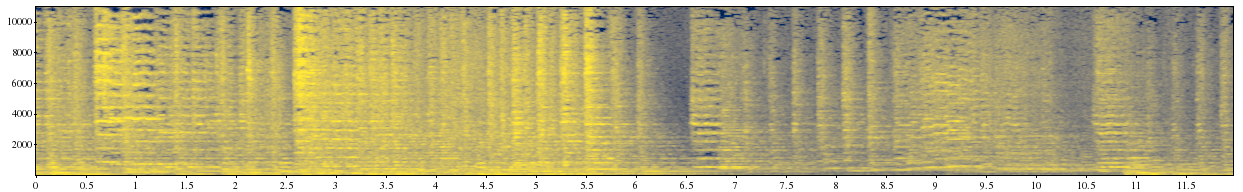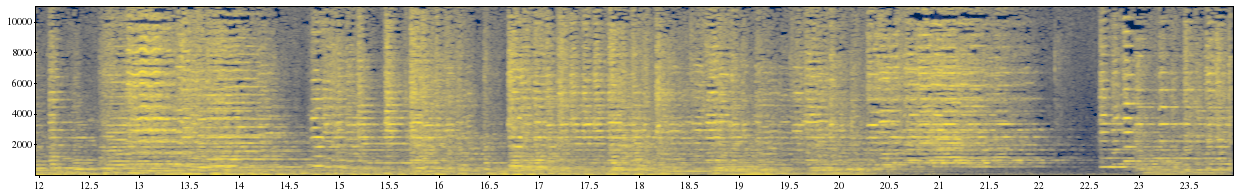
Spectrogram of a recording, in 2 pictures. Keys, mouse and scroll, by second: 1.8 click, 4.4 click, 5.2-8.2 middle drag, 8.2-9.2 drag, 9.9-13.0 middle drag, 13.0-16.1 drag, 21.5-22.6 scroll down 2.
